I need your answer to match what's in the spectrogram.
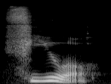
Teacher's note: Fuel, not fuel, but fuel. We have the same long ooh sound after the y. So, it's u plus the dark l. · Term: y sound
